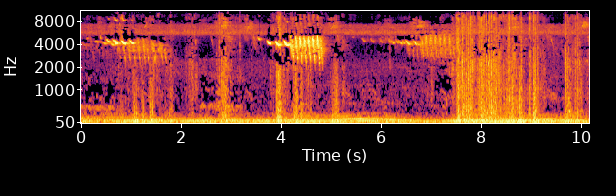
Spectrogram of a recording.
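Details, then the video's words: Lined seedeater (bigodinho) singing at a song competition, 2023 season: three high phrases, each a thin whistled run ending in a buzzy trill, with clicks, knocks and steady low noise between phrases. "Assistam o bigodinho Camelão x Torneiro Temporada 2023"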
